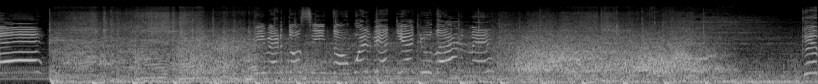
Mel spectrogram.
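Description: Cartoon sound effects of a small vehicle speeding and skidding over music. There are brief high-pitched yells near the middle, and a hissing rush swells late on.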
